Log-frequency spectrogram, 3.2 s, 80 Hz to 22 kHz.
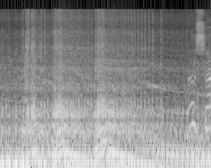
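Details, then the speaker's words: Honda VT 750 V-twin after stator replacement, on a short ride: deep steady thump, crisp throttle blips, faint sputter as carbs still need cleaning, slightly noisy chain; runs fine, charging system working. "It runs pretty good. Sounds pretty good. If I pull back, it goes."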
